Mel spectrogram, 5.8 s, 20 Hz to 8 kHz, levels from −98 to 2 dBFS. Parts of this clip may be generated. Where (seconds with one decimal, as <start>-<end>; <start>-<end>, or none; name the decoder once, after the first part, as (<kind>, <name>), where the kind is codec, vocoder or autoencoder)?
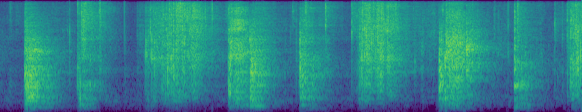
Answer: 0.0-4.3 (codec, SNAC)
